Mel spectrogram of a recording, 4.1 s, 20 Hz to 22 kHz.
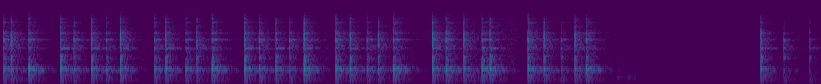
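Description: Wooden drumsticks tap alternately on a solid octagonal HQ rubber-top drum practice pad in quick, short bursts of dry, woody clicks with a bright knock around 750 Hz. The taps stop briefly after about three seconds, then one more burst of taps begins.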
